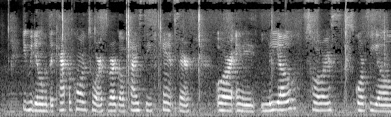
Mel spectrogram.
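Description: Playing cards are laid down on a table with soft slaps.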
